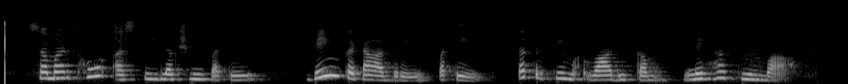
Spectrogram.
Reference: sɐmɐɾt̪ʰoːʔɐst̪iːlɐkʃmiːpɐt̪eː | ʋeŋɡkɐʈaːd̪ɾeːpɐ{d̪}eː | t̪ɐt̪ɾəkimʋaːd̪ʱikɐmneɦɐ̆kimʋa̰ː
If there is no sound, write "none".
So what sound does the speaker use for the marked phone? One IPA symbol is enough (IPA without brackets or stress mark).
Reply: t̪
